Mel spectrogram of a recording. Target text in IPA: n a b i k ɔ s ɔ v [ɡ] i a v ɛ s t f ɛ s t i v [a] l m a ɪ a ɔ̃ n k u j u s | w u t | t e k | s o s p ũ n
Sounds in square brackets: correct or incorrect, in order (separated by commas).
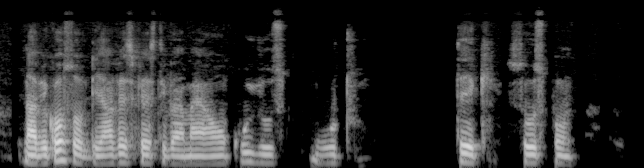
incorrect, correct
